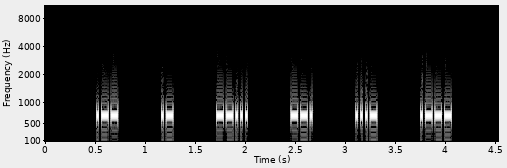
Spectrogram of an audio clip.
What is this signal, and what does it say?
Morse code, heard as a keyed tone, about 49 wpm, spaced as for 17 wpm, 700 Hz. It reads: WA7GVJ
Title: USA Call Signs - 6 Characters - 6x Character Spacing - 50wpm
